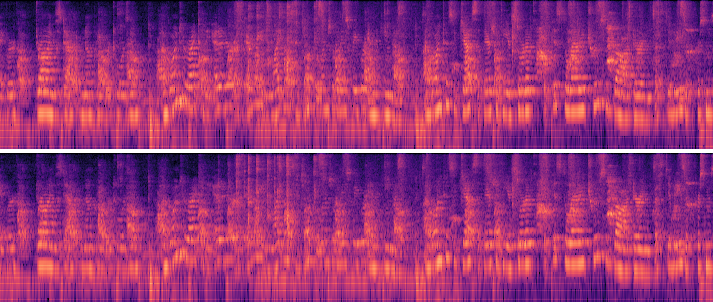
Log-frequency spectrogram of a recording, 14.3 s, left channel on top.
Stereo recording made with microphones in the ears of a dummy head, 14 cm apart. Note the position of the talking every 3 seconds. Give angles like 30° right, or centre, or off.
60° left, 60° left, 60° left, 10° left, 30° right.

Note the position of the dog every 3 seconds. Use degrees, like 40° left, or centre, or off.
10° right, 10° right, 30° left, 30° left, centre.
